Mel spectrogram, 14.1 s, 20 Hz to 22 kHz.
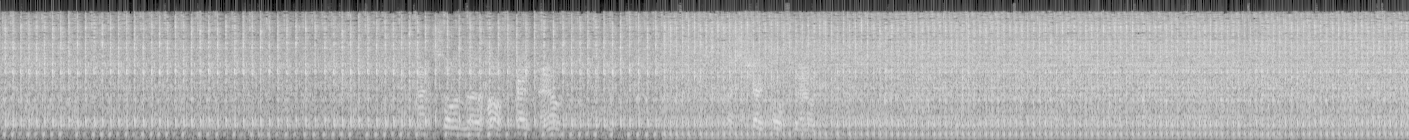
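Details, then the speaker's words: Restored barn-find Honda XR250R single-cylinder, stone cold, petrol on, on choke: even thump at idle with brief stumble mid-clip, then steadies; healthy cold idle after 8-month restoration. "So, going to start it up. It's stone cold at the moment, so it might take a few. Petrol on choke on."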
